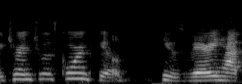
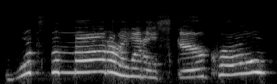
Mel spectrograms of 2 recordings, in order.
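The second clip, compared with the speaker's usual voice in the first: much higher, loud, slow crow; 7 dB louder than usual. A narrator's reading. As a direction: ask in a sing-song crow voice. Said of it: "asked Crow".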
